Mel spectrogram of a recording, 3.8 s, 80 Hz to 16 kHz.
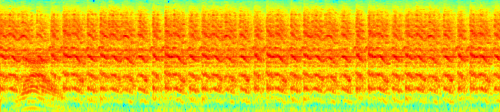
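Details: Ford diesel bus that sat for five months, cranking with a jump pack added: fast, even cranking beats with no firing; won't start because injection oil pressure is too low (needs at least 500 psi).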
